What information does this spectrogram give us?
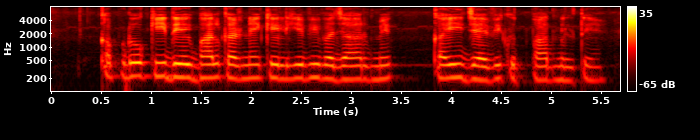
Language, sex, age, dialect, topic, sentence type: Hindi, female, 31-35, Awadhi Bundeli, agriculture, statement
